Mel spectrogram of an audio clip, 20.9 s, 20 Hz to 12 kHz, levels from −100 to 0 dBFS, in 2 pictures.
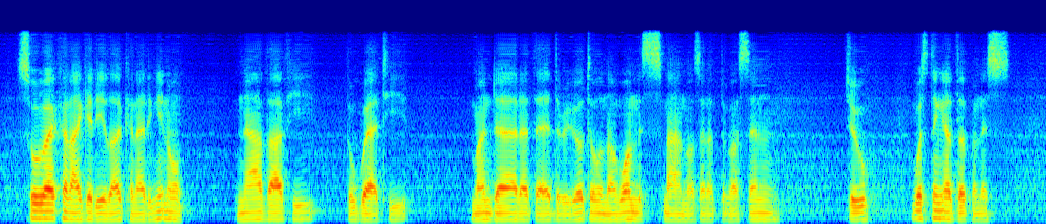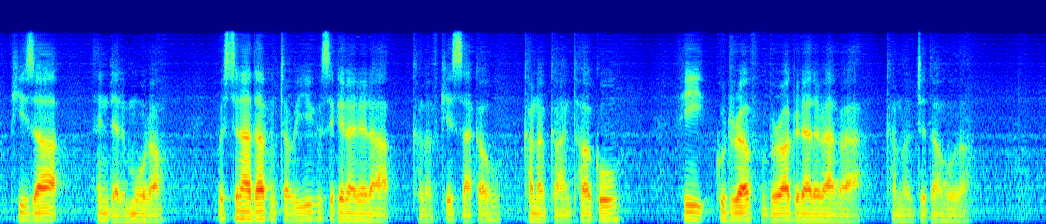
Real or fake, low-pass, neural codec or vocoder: fake; 7.2 kHz; codec, 16 kHz, 0.2 kbps, FocalCodec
